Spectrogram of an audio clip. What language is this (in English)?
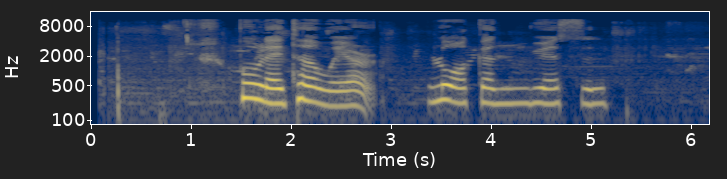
Chinese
